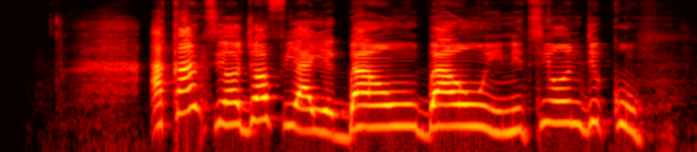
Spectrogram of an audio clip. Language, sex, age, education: Yoruba, female, 15-29, tertiary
